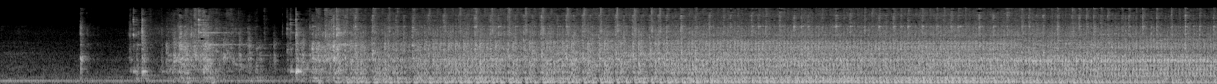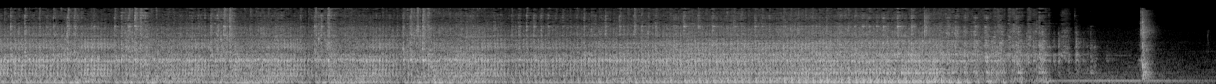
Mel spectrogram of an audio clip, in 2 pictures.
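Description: Small gas engine of an electric-to-gas converted Club Car DS golf cart, starting about three seconds in after a few short knocks, running steadily for about twenty seconds, then shut off suddenly near the end.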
